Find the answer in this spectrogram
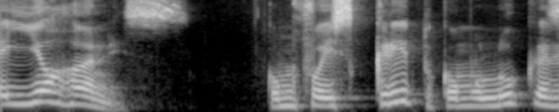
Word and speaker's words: Johannes: Eu sei pronunciar em grego. Em grego é Johannes, como foi escrito, como Lucas escreveu, é Johannes.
